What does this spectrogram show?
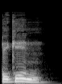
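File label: "begin", en, uk British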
